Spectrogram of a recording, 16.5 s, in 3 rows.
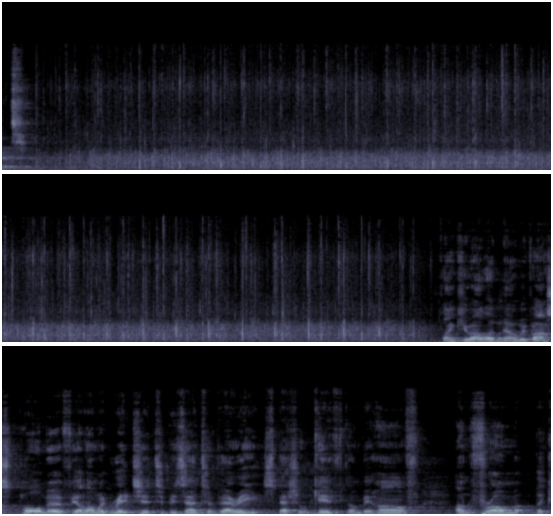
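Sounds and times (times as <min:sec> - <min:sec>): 
applause: 0:00.0 - 0:09.9
speech: 0:09.9 - 0:16.4.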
